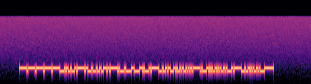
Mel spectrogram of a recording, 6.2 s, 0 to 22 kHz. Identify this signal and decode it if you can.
RTTY (45.45 baud, 170 Hz shift), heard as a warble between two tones, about 590 Hz centre. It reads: A CETTE ADRESSE SE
